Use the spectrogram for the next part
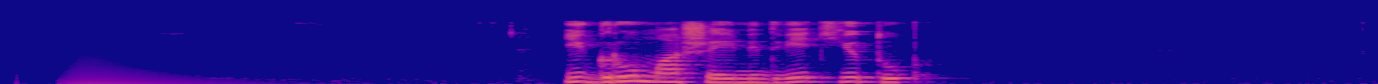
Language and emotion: Russian, neutral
